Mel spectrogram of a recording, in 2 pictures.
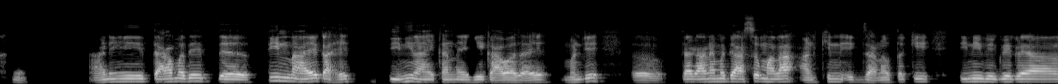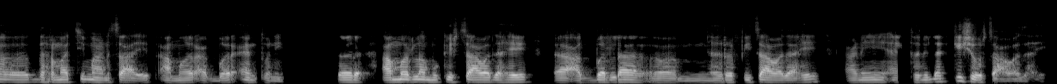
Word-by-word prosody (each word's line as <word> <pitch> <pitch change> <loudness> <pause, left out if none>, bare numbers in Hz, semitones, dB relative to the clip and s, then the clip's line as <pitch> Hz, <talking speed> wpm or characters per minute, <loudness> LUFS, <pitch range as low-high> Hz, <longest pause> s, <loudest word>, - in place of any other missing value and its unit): हां. - - -14 0.8
आणि 135 +3 +2
त्यामध्ये 140 +3 +4 0.2
त - - -1
अ, 120 -2 +6 0.2
3 170 -2 +2
नायक 140 +1 +5
आहेत. 115 +4 +1 0.4
3न्ही 125 +4 +1
नायकांना 115 -2 0
1-1 115 +1 -1
आवाज 105 +1 +5
आहे. 105 +2 +3 0.3
म्हणजे 115 +7 -1 0.4
अ, - - -6 0.4
त्या 125 - +4
गाण्यामध्ये 135 +2 +3
असं 130 +3 +3
मला 130 0 +4 0.2
आणखीन 130 +5 -6
एक 115 -2 -5
जाणवतं 110 +2 -2
की 135 -1 -2 0.3
3न्ही 135 +2 +1
वेगवेगळ्या 130 0 +4 0.3
अ, 110 -1 -2
धर्माची 110 +1 -3
माणसं 105 -4 -2
आहेत. - - -2 0.2
अमर, 100 +2 -4
अकबर 85 +3 -3
अँथोनी. 100 -6 -7 0.6
तर 110 0 +3
अ, - - +2 0.3
अमरला 115 +2 +2
मुकेशचा 110 0 -1
आवाज 110 0 +4
आहे. 110 +2 +2 0.3
अ, - - -6 0.2
अकबरला 110 +4 +1
अ, 95 -3 -4 0.5
रफीचा 105 +2 -1
आवाज 100 -1 +1
आहे 110 +5 -5 0.4
आणि 105 +2 -5
अँथोनीला 105 +4 -5
किशोरचा 155 -10 +1
आवाज 85 -1 -7
आहे. - - -17
115 Hz, 140 wpm, -23 LUFS, 105-130 Hz, 0.8 s, अ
